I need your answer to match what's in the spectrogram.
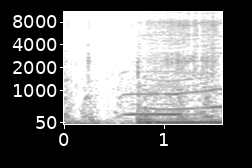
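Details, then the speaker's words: VW Golf 4 rear window washer pump running normally with a steady hum; the lack of washer spray was caused by a faulty rear nozzle, which was replaced, not the pump. "donc avant de paniquer si vous vous retrouvez avec des fuites enfin des fuites un manque de la glace et que vous entendez bien la pompe devant"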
